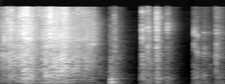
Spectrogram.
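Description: Tissue paper rustling and crinkling as it is pulled back inside a shoebox: a dense crinkle for about the first second, then a few short crinkles.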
